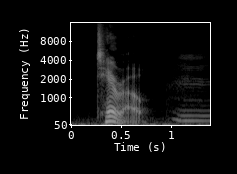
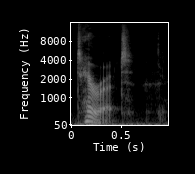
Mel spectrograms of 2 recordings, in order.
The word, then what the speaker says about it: tarot: this is even better we are looking at tarot or as David pronounced it terot yes you I've noticed a few people pronounce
